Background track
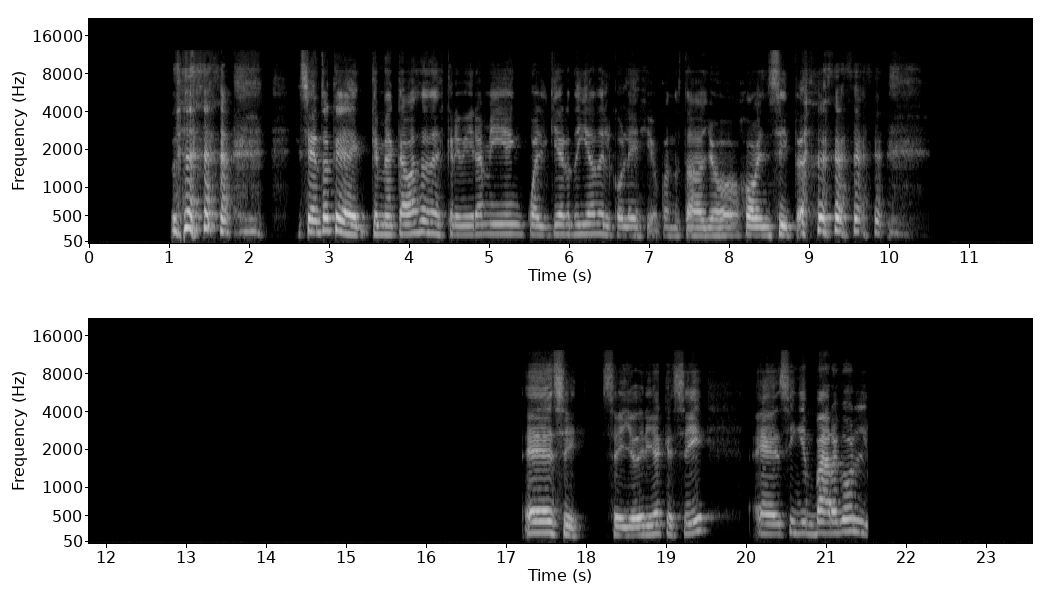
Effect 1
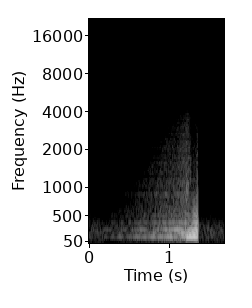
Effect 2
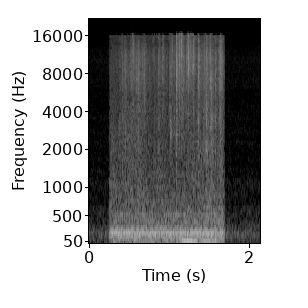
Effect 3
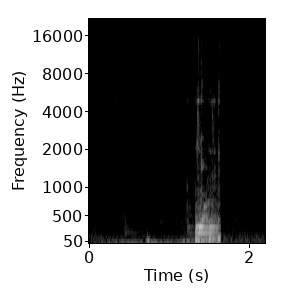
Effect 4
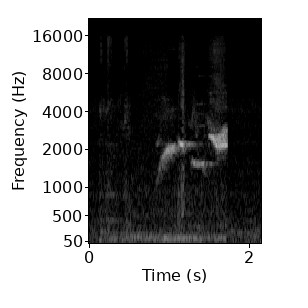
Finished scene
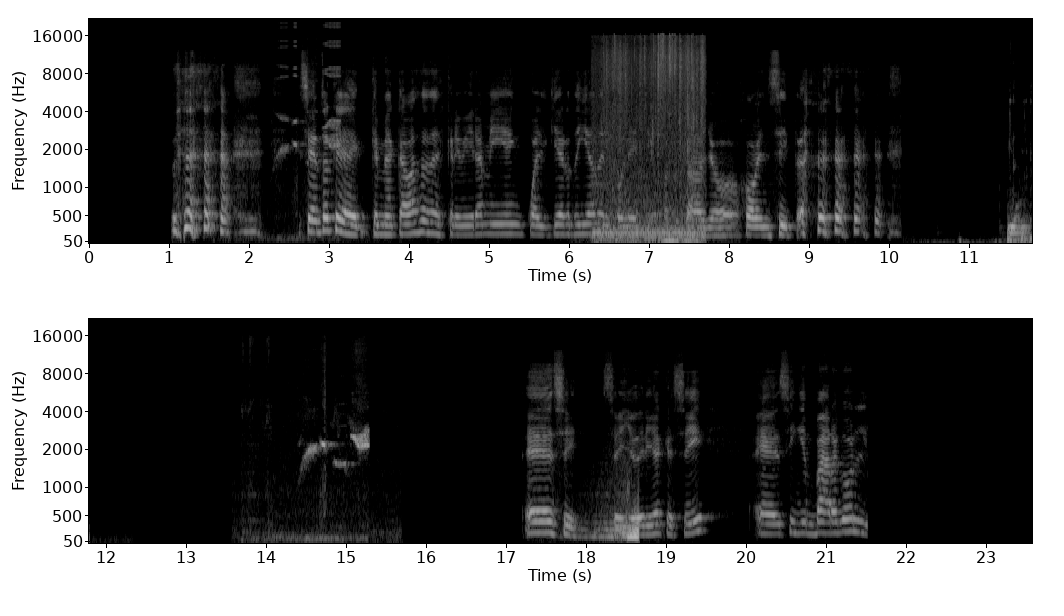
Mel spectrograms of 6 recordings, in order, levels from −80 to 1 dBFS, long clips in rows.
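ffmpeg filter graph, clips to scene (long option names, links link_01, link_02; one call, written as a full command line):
ffmpeg -i bed.wav -i cue0.wav -i cue1.wav -i cue2.wav -i cue3.wav -filter_complex "[4:a]asplit=2[link_01][link_02];[0:a]volume=-11dB[link_03];[link_01]acrusher=samples=8:mix=1:aa=0.000001[link_04];[link_02]highshelf=frequency=11000:gain=3.5[link_05];[link_03]asplit=2[link_06][link_07];[link_06]atrim=end=10.154[link_08];[3:a]atrim=end=2.2,asetpts=PTS-STARTPTS,volume=-8.5dB[link_09];[link_07]atrim=start=12.346[link_10];[link_04]atrim=end=2.15,asetpts=PTS-STARTPTS,volume=-15dB,afade=type=in:duration=0.004:curve=hsin,afade=type=out:start_time=2.146:duration=0.004:curve=hsin,adelay=1420[link_11];[2:a]atrim=end=2.13,asetpts=PTS-STARTPTS,volume=-10.5dB,afade=type=in:duration=0.004:curve=hsin,afade=type=out:start_time=2.126:duration=0.004:curve=hsin,adelay=6020[link_12];[link_05]atrim=end=2.15,asetpts=PTS-STARTPTS,volume=-5dB,afade=type=in:duration=0.02,afade=type=out:start_time=2.13:duration=0.02,adelay=13560[link_13];[1:a]atrim=end=1.69,asetpts=PTS-STARTPTS,volume=-6dB,afade=type=in:duration=0.004:curve=hsin,afade=type=out:start_time=1.686:duration=0.004:curve=hsin,adelay=17300[link_14];[link_08][link_09]acrossfade=duration=0.004:curve1=hsin:curve2=hsin[link_15];[link_15][link_10]acrossfade=duration=0.004:curve1=hsin:curve2=hsin[link_16];[link_16][link_11][link_12][link_13][link_14]amix=inputs=5:normalize=0" out.wav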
